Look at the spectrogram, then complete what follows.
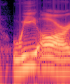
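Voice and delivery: "We are" hit hard and loud; emphatic "We are". Shown as a demonstration. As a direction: lean on "We are". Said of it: "is in the emphatic form".

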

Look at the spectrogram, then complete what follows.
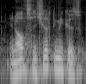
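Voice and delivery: usual speaking voice

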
